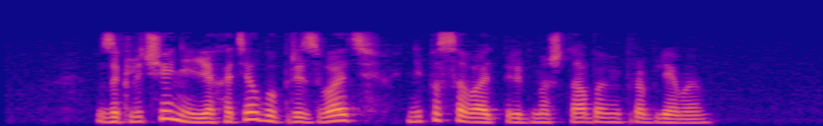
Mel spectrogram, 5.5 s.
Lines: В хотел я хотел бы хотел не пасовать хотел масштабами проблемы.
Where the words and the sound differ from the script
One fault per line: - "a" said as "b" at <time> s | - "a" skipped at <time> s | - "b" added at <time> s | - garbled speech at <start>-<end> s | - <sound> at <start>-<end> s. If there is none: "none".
- "хотел" said as "заключение" at 0.7 s
- "хотел" said as "призвать" at 1.9 s
- "хотел" said as "перед" at 3.4 s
